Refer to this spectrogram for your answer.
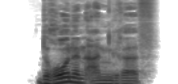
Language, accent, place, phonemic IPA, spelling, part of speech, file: German, Germany, Berlin, /ˈdroːnənˌʔanɡrɪf/, Drohnenangriff, noun, De-Drohnenangriff.ogg
- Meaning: drone strike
